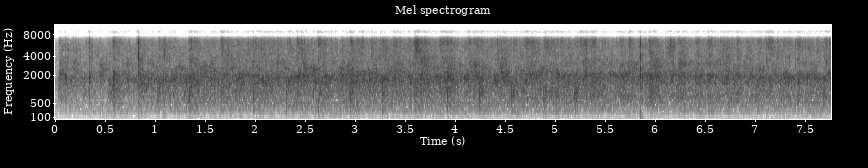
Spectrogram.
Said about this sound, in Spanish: nuestro equipo no es solamente bailarines, estos son nuestros bailarines. ¿Sí? Yo les pido para ellos un aplauso.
